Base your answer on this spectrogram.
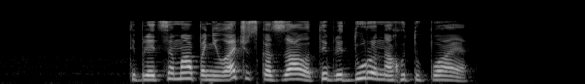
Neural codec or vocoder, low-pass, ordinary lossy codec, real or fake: none; none; none; real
